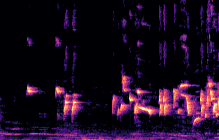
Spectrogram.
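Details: European goldfinch tutor song for goldfinch and canary training: a few clear high whistled notes, then rising, increasingly busy twittering and buzzy chatter over a faint low hum.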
